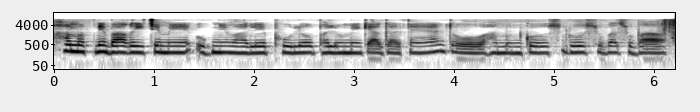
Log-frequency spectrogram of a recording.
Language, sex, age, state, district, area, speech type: Urdu, female, 30-45, Uttar Pradesh, Lucknow, urban, spontaneous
